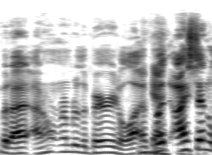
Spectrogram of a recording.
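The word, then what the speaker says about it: Berried Alive: This is a band called Buried Alive, but it's spelled BERRIED, Buried Alive.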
